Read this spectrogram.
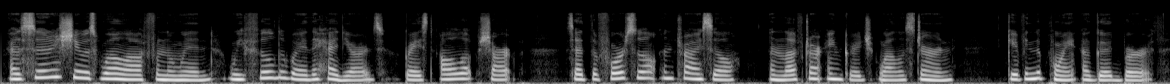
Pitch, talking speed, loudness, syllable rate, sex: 235 Hz, 190 wpm, -14 LUFS, 4.8 syllables/s, female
